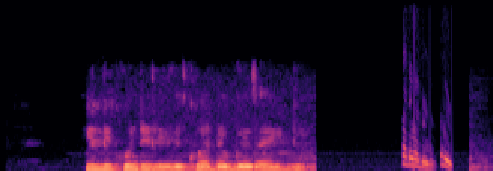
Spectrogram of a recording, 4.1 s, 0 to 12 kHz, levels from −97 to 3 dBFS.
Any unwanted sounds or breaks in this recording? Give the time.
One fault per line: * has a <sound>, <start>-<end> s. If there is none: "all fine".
* has a chirp, 3.3-3.8 s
